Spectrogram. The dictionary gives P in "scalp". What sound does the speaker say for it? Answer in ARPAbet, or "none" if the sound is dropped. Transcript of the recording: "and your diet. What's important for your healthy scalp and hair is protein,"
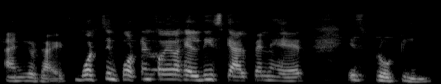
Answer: P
